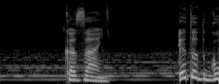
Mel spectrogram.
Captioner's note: in Russian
